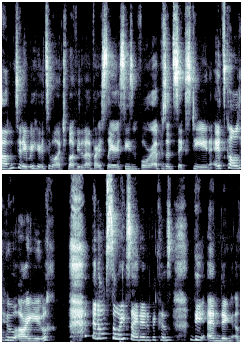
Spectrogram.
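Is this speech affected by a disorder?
No.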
